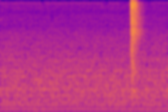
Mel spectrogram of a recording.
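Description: Steady low electrical or mechanical room hum, with one short hiss about a second and a half in.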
